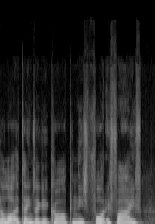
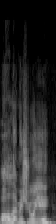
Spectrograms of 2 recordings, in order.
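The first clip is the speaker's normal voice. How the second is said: much higher, chirpy eager seller; eager salesperson; 12 semitones higher than usual. Retold or imitated. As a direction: play the keen, untrained salesman. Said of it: "An untrained salesperson would go".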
